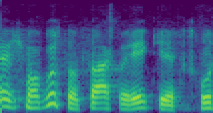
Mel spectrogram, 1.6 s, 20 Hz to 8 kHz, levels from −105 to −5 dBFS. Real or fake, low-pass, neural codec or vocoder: fake; 7.2 kHz; codec, 16 kHz, 2 kbps, FunCodec, trained on LibriTTS, 25 frames a second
